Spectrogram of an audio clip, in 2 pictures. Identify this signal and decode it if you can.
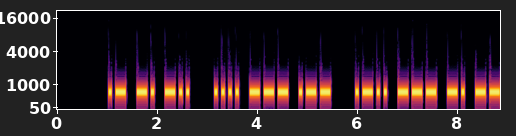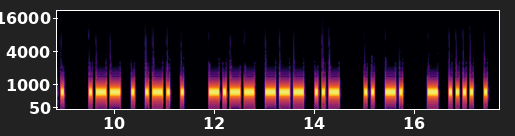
Morse code, heard as a keyed tone, about 17 wpm, 700 Hz. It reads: AND HOW LONG WERE YOU IN THE
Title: Sentences from Top 1600 Words 17wpm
